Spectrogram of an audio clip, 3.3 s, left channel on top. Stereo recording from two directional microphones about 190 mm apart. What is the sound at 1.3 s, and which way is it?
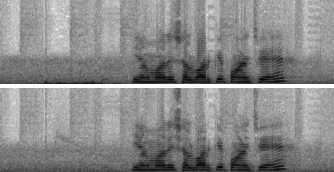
Speech, 10° left (ahead or behind).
